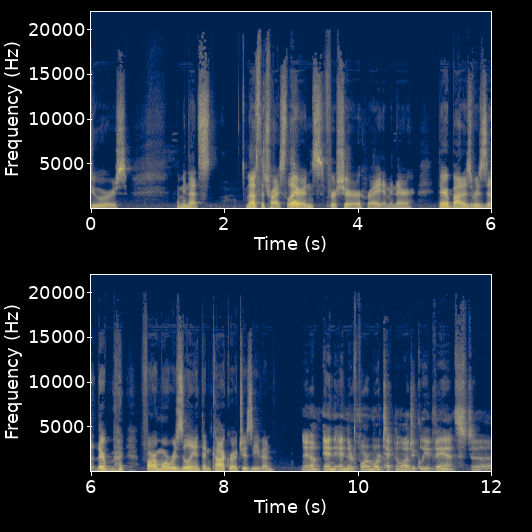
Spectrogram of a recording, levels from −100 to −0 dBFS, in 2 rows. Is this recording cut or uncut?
uncut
